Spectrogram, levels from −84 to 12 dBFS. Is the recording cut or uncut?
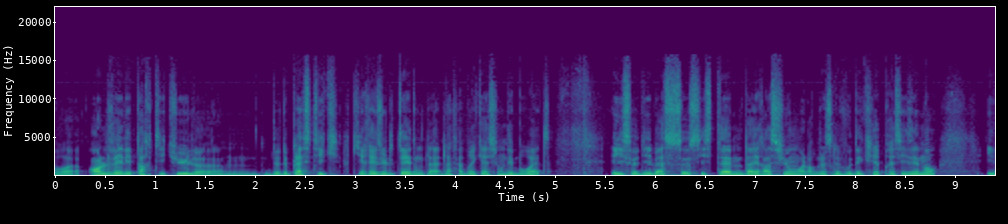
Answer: cut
